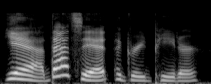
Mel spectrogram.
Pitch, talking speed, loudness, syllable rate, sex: 215 Hz, 140 wpm, -18 LUFS, 3.8 syllables/s, female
